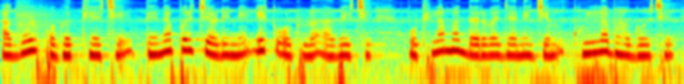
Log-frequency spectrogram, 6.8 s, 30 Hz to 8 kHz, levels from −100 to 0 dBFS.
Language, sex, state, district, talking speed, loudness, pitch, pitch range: Gujarati, female, Gujarat, Valsad, 140 wpm, -14 LUFS, 215 Hz, 210-250 Hz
